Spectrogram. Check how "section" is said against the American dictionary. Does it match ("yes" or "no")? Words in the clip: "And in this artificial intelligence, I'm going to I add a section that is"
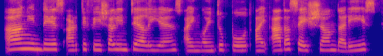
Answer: no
